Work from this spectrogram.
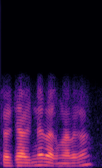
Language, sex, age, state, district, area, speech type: Marathi, male, 18-30, Maharashtra, Yavatmal, rural, conversation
